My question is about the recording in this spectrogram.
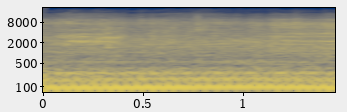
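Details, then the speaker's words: Ford AU Falcon drift car, just started after a gearbox lock-up, jump-started earlier, still warming up; loud even idle with coarse buzzy flutter on the low exhaust note — exhaust rattle. "The old girl, can hear the exhaust rattling."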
